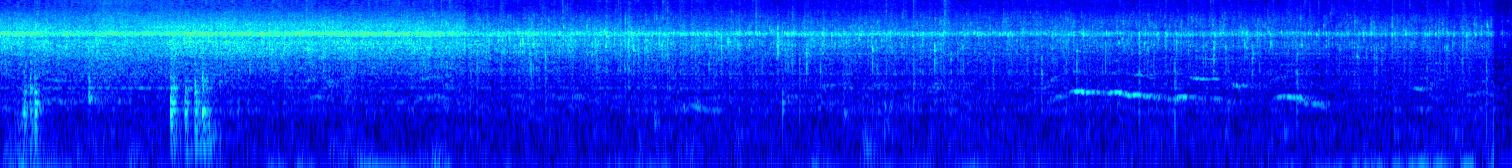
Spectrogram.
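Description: Chicken pieces sizzling in hot oil in a frying pan, a steady hiss that slowly gets quieter. There are two knocks about a second apart near the start and light clicks of plastic tongs against the pan as pieces are lifted out.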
